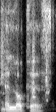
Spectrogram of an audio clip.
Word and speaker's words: elote: These are called elotes.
